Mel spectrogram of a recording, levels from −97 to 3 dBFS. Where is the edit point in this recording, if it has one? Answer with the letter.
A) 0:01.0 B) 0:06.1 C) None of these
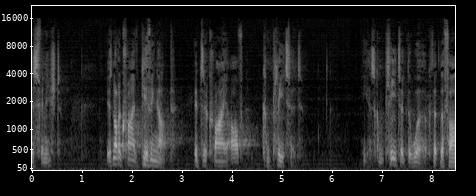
C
